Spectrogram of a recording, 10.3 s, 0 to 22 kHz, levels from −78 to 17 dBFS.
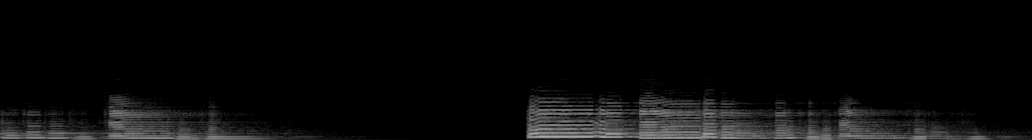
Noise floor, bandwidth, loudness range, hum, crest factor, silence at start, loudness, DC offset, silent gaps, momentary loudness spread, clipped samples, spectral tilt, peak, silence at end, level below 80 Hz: -89 dBFS; 7.8 kHz; 15 LU; none; 18 dB; 0 s; -27 LUFS; under 0.1%; 5.10-5.26 s; 20 LU; under 0.1%; -2 dB/octave; -10 dBFS; 0.45 s; -88 dBFS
